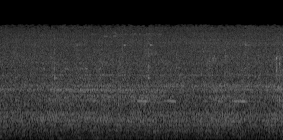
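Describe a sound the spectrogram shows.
A steam locomotive hisses loudly as it rolls slowly along the track.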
